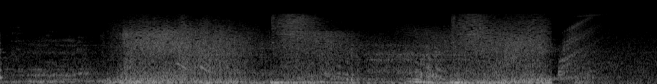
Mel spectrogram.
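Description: An explosion roars with a rush of fire.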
